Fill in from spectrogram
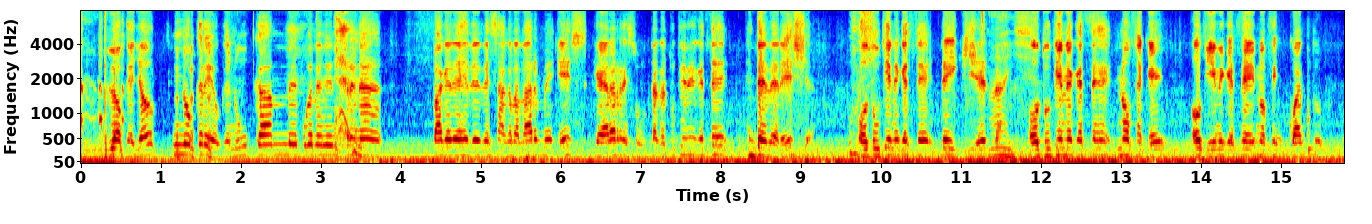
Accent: Cádiz, Andalusia, Spain; now in Chiclana de la Frontera, Spain; soy de Cádiz, aunque vivo en Chiclana.

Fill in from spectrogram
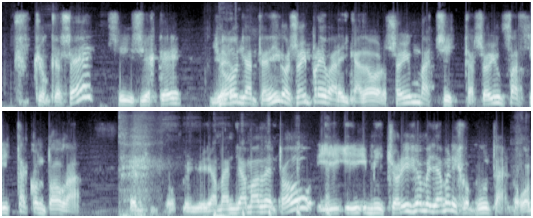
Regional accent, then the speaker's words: Castilla-La Mancha, Spain; de mi pueblo, de Ciudad Real

